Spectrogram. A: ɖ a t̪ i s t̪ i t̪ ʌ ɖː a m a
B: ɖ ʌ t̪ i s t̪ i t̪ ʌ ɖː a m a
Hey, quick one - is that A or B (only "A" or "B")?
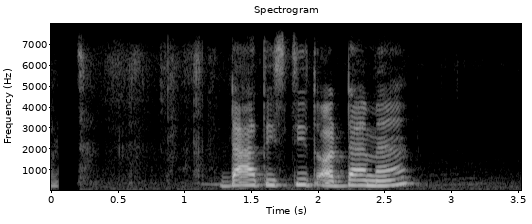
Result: A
